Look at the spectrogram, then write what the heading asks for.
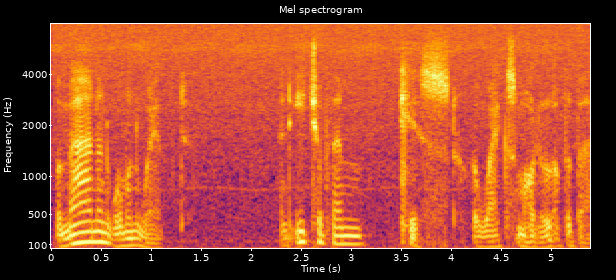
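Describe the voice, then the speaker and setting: A man narrating a folktale in an expressive storytelling manner, sometimes dropping to a whisper. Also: sits low, unhurried, a little hiss or hum, low-quality recording. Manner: expressive storytelling, drops to a whisper at hushed moments. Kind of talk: storybook narration over music. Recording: narration with clear music behind.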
